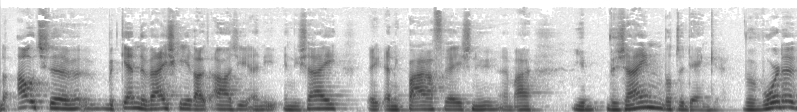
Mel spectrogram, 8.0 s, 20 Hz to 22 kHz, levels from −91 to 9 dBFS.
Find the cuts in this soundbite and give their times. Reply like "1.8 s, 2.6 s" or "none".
none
